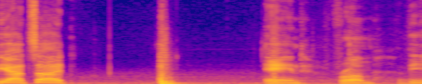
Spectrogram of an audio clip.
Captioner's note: door closing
